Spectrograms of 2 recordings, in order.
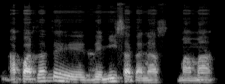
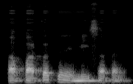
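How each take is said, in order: First: Mock rebuke to mom. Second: Jesus rebuking Satan. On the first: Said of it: "alguien me dijo". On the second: Acted. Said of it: "Jesús se da cuenta donde le dice".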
